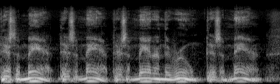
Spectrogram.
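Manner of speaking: put-on whisper. Retelling what a partner whispered in the middle of the night, imitating a whisper. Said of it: "She whispers to me".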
